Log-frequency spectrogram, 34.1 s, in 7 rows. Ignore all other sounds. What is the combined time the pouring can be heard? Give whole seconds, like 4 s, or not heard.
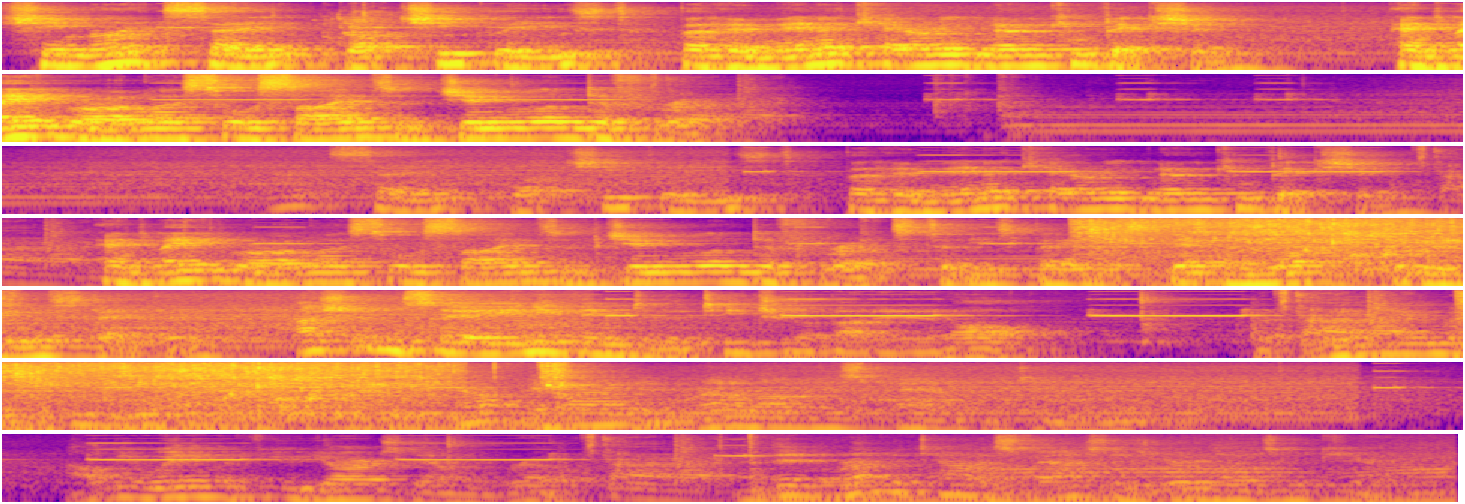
5 s.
